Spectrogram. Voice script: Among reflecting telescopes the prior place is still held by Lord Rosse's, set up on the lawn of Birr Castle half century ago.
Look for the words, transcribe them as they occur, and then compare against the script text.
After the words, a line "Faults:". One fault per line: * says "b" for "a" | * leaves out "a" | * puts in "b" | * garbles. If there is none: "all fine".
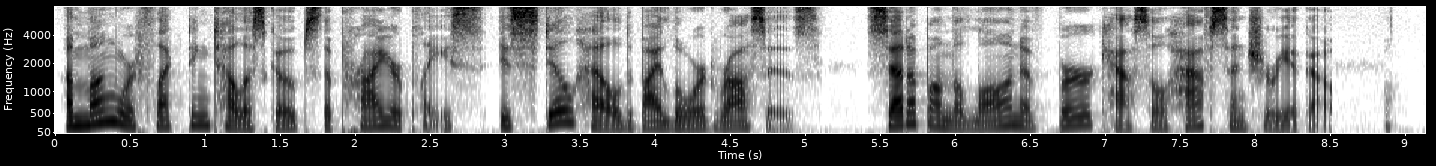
Among reflecting telescopes the prior place is still held by Lord Rosse's, set up on the lawn of Birr Castle half century ago.
Faults:
all fine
